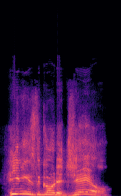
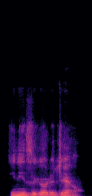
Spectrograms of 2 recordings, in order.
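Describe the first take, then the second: First: It is said in a raised, aggressive voice. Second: It is said in a calm, assertive voice. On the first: The speaker is being aggressive. The speaker calls it wrong. "that's aggressive" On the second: The speaker is being assertive. The speaker calls it right. "that's assertive"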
